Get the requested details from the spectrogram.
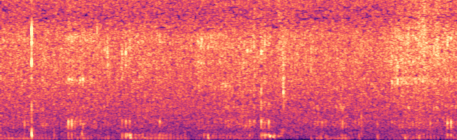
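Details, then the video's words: Pet cat Bubbles purring in a small room, a low pulsing rumble with faint clicks and light hiss. "Bubbles doing that thing cats do..."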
